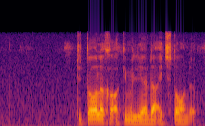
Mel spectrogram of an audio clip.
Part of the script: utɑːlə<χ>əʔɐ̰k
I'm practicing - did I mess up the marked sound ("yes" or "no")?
no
